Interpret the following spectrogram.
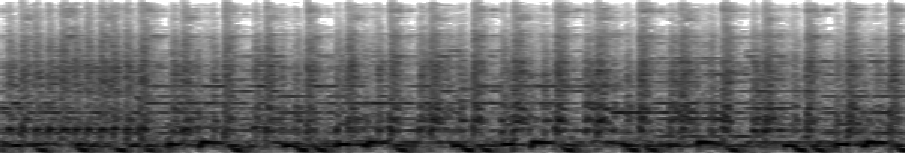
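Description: Loud drum-heavy band music played over a truck-mounted loudspeaker system: a fast, steady beat of deep drum hits that drop in pitch, several a second, under a sustained melody.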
